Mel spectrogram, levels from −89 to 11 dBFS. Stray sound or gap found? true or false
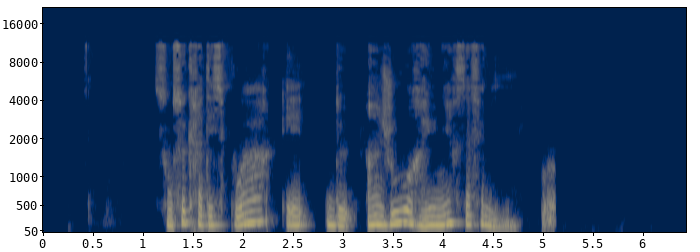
true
